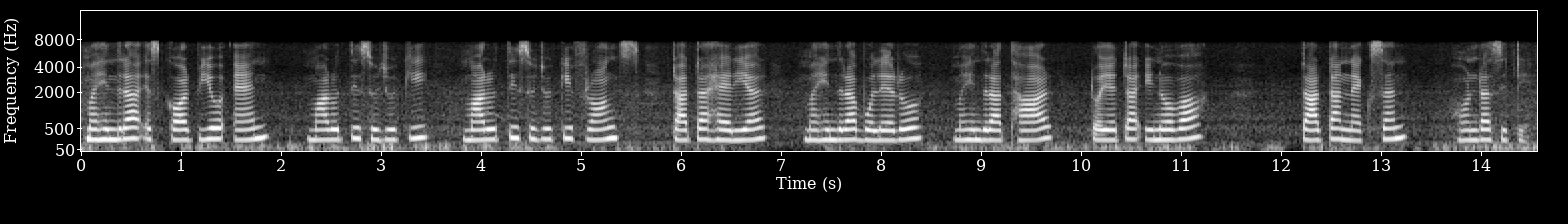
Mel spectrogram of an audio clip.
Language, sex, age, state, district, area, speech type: Urdu, female, 18-30, Bihar, Supaul, rural, spontaneous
